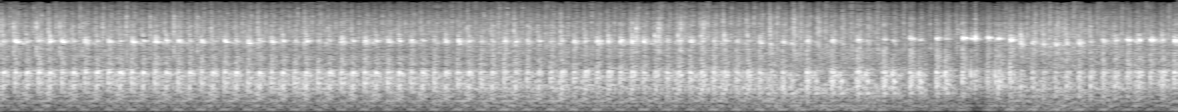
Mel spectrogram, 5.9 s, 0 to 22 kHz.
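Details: 1970 Peterbilt 341 with Detroit 6V71 two-stroke diesel, unused since 2018, described as blown up; steady, fairly even knock about three a second over engine drone; injector found fine, swap planned to confirm, cause not pinned down.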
